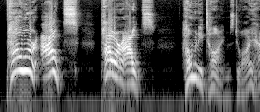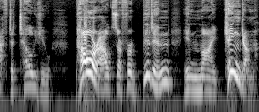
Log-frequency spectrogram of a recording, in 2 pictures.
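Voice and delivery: enraged tyrant roaring, high and loud; infuriated scream. A narrator's reading. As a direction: scream it slowly at your subjects, punching the key words. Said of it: "Obviously infuriated, the man who loved fire lifted his red head and screamed".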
